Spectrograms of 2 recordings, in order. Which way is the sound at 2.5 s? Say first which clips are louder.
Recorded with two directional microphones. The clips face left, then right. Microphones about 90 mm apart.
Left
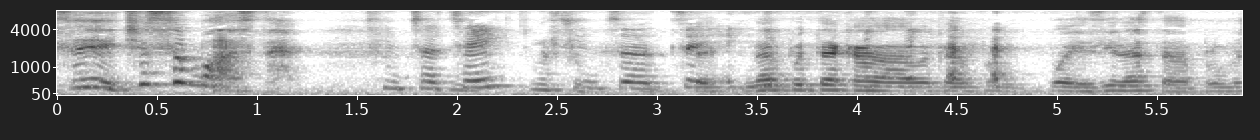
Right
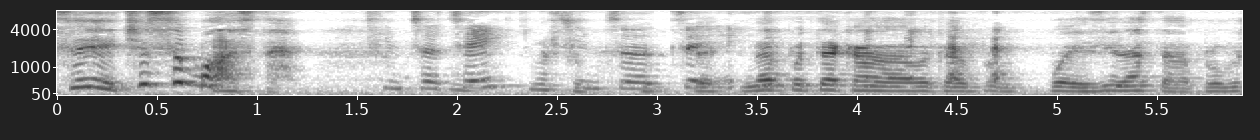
Left 3 dB; 15° right (ahead or behind).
